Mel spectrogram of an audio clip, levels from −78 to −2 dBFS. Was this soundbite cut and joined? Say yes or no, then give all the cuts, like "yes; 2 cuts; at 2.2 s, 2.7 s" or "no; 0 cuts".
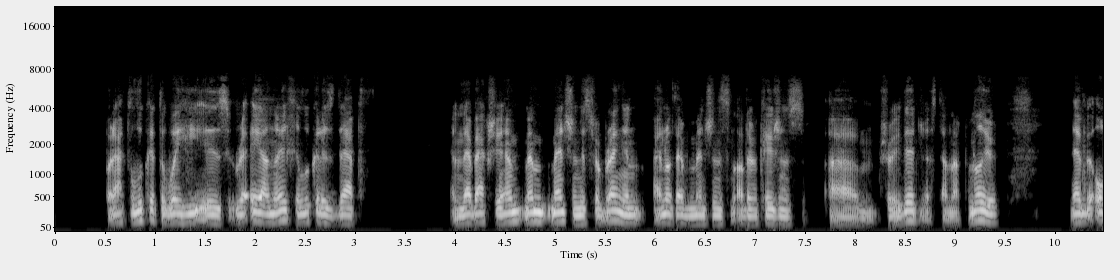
no; 0 cuts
